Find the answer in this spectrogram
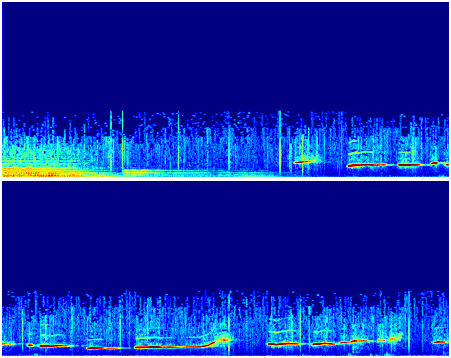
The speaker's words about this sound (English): In fact, if you recognized it, I was whistling your theme song.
